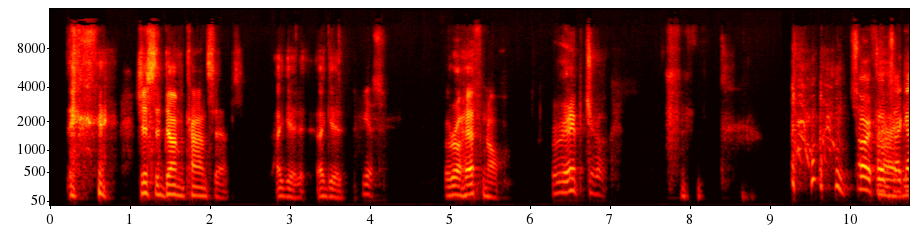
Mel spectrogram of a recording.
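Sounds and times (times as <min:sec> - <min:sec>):
speech: 0:00.2 - 0:04.2, 0:04.9 - 0:05.7, 0:06.3 - 0:07.1, 0:07.7 - 0:08.2, 0:09.4 - 0:10.7
person coughing into the microphone: 0:09.3 - 0:10.0.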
